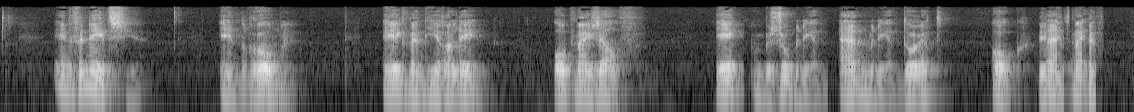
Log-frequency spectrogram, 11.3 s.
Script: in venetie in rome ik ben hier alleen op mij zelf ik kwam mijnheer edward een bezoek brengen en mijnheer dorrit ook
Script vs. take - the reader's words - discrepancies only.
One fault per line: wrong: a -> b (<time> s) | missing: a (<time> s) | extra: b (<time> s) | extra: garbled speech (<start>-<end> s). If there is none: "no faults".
missing: kwam mijnheer edward (7.4 s)
wrong: brengen -> mijnheer (7.9 s)
extra: garbled speech (10.4-11.0 s)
